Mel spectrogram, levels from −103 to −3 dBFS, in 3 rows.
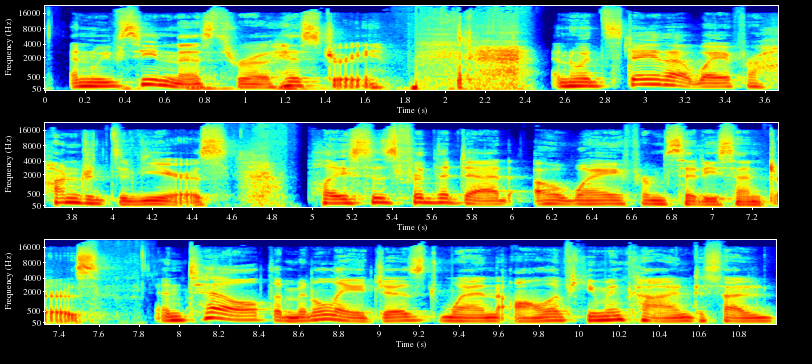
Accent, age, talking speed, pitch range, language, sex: American, 30-49, 175 wpm, 115-150 Hz, English, male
